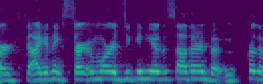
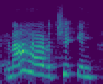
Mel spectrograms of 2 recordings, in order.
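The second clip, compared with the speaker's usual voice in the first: pitched-up impression of mom's Southern twang; mom's Southern accent; 5 semitones higher than usual. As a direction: order like a gracious Southern mama, drawling. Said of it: "every time she goes to Chick-fil-A".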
